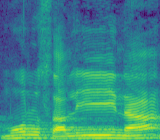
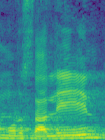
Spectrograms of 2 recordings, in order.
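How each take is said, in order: First: The word ends with a short vowel after n. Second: The word ends on n with no vowel. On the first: This is the form used when spelling it out. "বানান করার সময়" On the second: This is the form used when actually reciting it. "উচ্চারণের সময় মুরসালিন"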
